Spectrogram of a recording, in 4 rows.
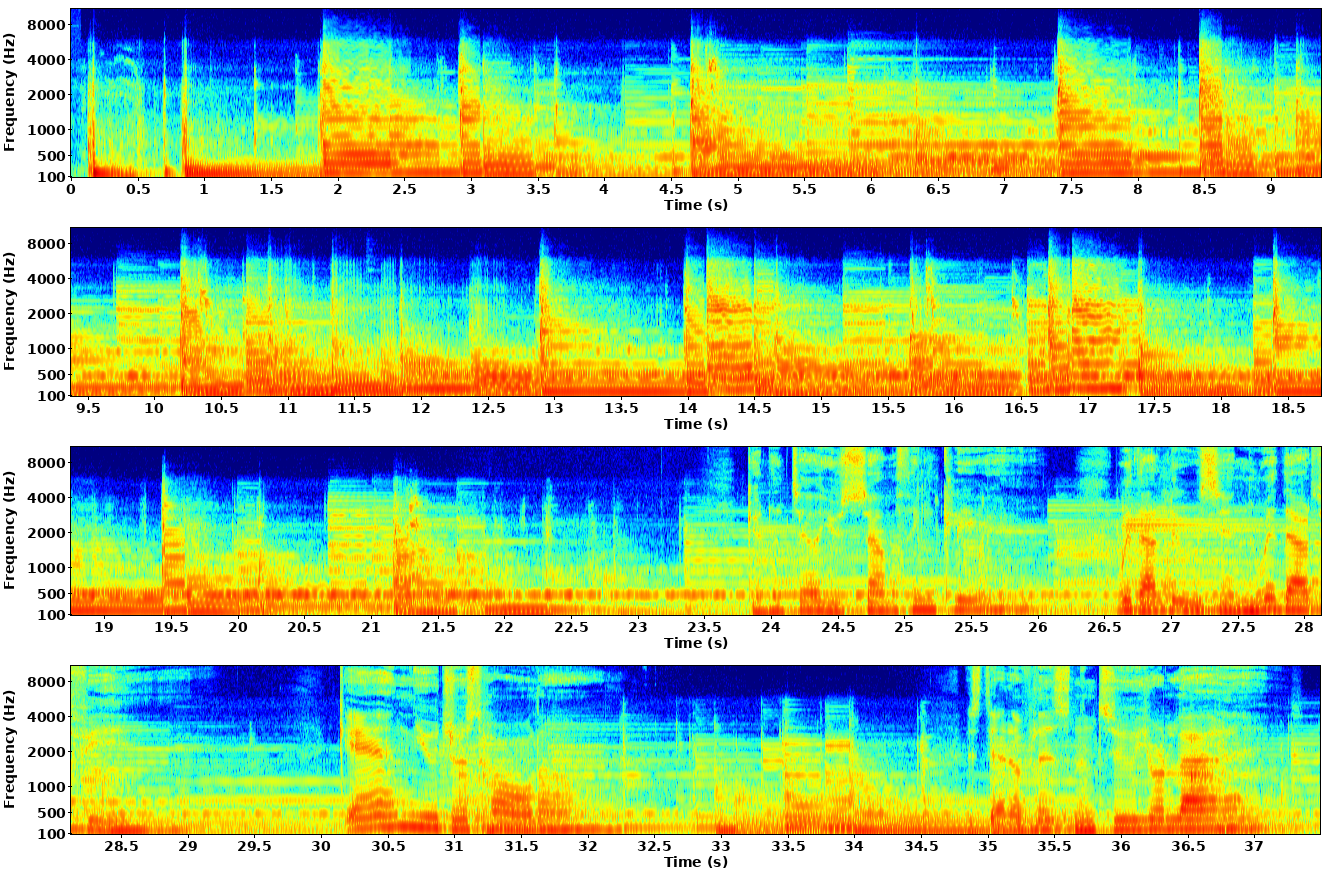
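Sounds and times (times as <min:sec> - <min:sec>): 
blues rock song with thick fuzz guitar: 0:00.1 - 0:37.4
speech: 0:24.8 - 0:25.9, 0:26.6 - 0:28.8, 0:30.2 - 0:32.0, 0:35.0 - 0:37.1.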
